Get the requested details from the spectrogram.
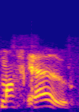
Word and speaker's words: Moscow: and New York is just about the distance between Madrid and Moscow. So the variance in the United States... – Moscow. It's Moscow. C-O-W.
